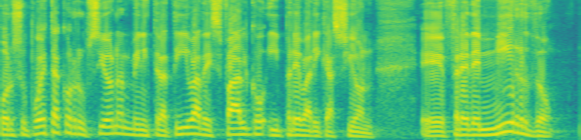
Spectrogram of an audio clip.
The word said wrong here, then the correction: Fredermido: no, perdón, lo dije mal el nombre, Fredermido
